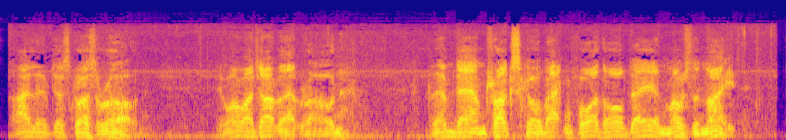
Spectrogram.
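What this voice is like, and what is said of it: Strong Maine accent. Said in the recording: “sweet, sweet Maine accent”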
